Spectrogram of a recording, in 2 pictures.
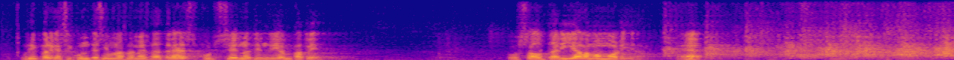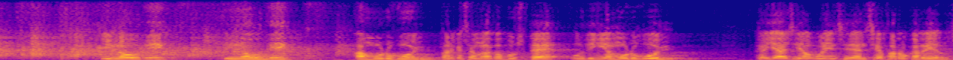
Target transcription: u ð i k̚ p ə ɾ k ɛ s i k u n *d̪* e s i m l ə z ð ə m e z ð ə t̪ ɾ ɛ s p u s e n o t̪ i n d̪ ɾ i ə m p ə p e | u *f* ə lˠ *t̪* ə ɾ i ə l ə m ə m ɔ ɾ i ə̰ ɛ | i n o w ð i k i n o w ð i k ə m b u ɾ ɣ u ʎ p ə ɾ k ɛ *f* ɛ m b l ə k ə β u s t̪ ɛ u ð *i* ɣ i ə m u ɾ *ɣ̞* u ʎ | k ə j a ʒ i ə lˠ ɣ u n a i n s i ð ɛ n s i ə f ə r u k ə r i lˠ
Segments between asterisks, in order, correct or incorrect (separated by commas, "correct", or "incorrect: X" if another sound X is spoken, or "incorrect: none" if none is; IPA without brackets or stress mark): incorrect: t̪, incorrect: s, correct, incorrect: s, correct, correct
